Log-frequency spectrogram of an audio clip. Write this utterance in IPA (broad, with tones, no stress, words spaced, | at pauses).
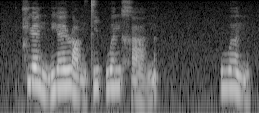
t͡ɕɥɛ˥˩n n̪jɛ˥ ɻɑ˨˩ŋt̪i˥˩pwə˥n xa˨˩˦n | wə˥˩n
